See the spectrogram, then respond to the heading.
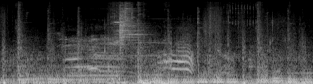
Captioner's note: swords clanging; dramatic music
